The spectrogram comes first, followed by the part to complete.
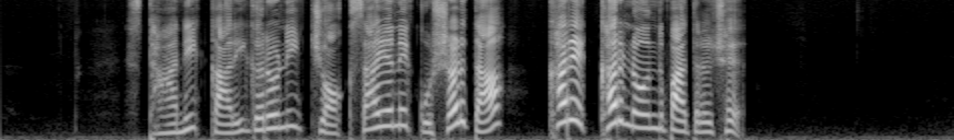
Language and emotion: Gujarati, surprised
